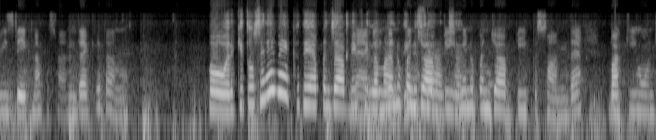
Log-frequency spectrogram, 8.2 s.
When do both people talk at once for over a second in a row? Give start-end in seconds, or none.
4.4-5.7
